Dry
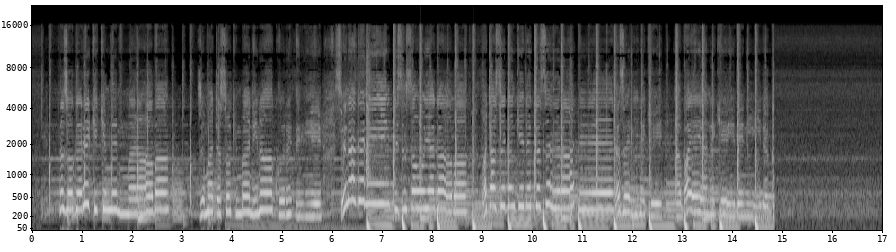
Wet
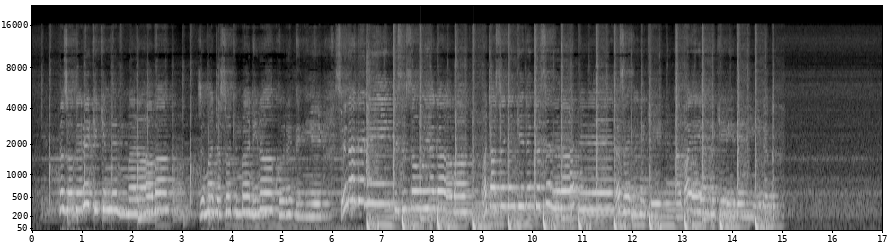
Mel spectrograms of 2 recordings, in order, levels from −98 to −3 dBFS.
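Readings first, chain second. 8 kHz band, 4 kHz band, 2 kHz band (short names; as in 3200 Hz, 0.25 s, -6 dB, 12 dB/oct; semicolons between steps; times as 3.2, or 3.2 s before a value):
-0.5 dB, -0.5 dB, -0.5 dB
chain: non-linear reverb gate 0.24 s flat, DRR 6.5 dB; gain -1.5 dB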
